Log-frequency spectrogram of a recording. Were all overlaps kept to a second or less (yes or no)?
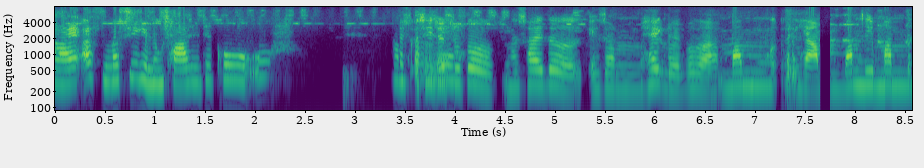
yes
